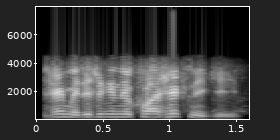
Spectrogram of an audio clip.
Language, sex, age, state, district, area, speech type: Assamese, male, 45-60, Assam, Barpeta, rural, conversation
